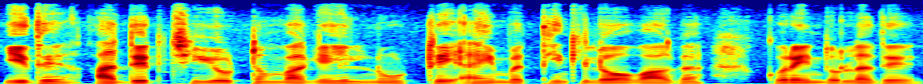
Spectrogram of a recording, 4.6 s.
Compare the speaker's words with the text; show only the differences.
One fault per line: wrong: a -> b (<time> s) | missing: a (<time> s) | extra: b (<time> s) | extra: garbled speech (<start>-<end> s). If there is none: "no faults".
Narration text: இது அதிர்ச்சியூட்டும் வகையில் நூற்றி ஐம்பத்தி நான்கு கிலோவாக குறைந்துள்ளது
missing: நான்கு (2.8 s)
